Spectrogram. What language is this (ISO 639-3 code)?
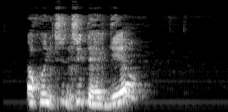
kab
